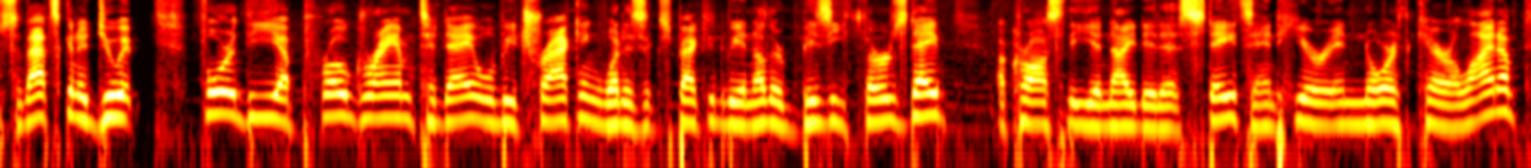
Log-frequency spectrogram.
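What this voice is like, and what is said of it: Slightly hoarse voice. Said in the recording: “I sound a little hoarse, a little under the weather over the last couple of days, trying to save as much of my voice as possible”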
